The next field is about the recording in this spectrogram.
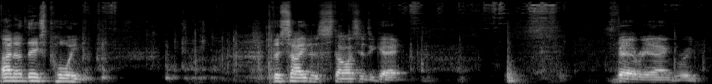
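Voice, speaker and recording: At a very slow pace with long, frequent pauses, a man speaks in a fairly high pitch with ordinary pitch variation. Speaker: storyteller. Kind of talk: comic storytelling.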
